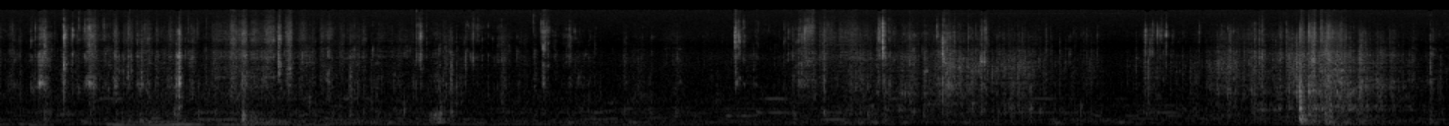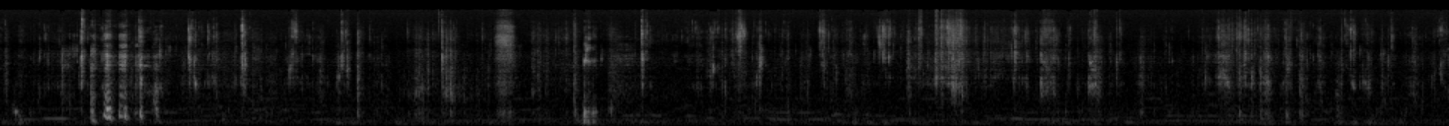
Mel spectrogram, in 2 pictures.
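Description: Close-up chewing and crunching of crispy fried chicken, with many small crisp clicks all through. A couple of louder noises come about halfway through.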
